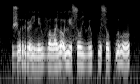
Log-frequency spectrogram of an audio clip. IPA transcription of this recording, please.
ʒ o̰˧˥ r ɭ ə̰˧˩ i̯ l ɪ˩˧˩ u̯ v ʊ˧˩ lˠ ɪ˩˥ l ɔ̰˧˥ lʲ ə˧˩ s o˧˩ i̯ β ʏ˧˥ u̯ kʷ ɪ˧˩ s o˩˧˩ kʷ ə̰˧˥ β o˩˥

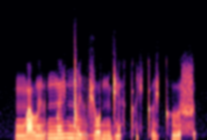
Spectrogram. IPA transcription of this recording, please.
ŋ͡m a β ẽ r ŋ͡m ẽ ʒ ŋ͡ǀ i r ʒ o d n d͡ʒ ẽ x kʼ ɨ ç kʼ ɨ ʒ kʰ ɯ ɬ

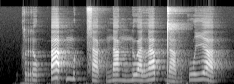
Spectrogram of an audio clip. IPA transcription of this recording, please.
k r o˨˩ k̚ ʔ a˥˩ ʔ m ɯ˦˥ k̚ s a˨˩ k̚ n a˧ ŋ n u˧ a̯ l a˥˩ p̚ d a˩˦ m k w i˥˩ a̯

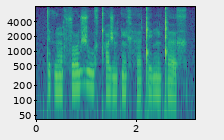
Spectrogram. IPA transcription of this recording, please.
t ɛ θ ð õː x sˤ uː l ʒ uː x qʰ o ʒ õ k ẽ x h ɐ ǃ e ŋ ẽ ǃ ɐ x

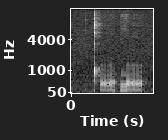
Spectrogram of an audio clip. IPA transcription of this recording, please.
ǃʰ ə̰ | ð ə̰

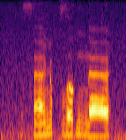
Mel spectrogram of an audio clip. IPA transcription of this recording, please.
θ æ̃ ɳ ʊ p ð ʌ ɡ n æ

